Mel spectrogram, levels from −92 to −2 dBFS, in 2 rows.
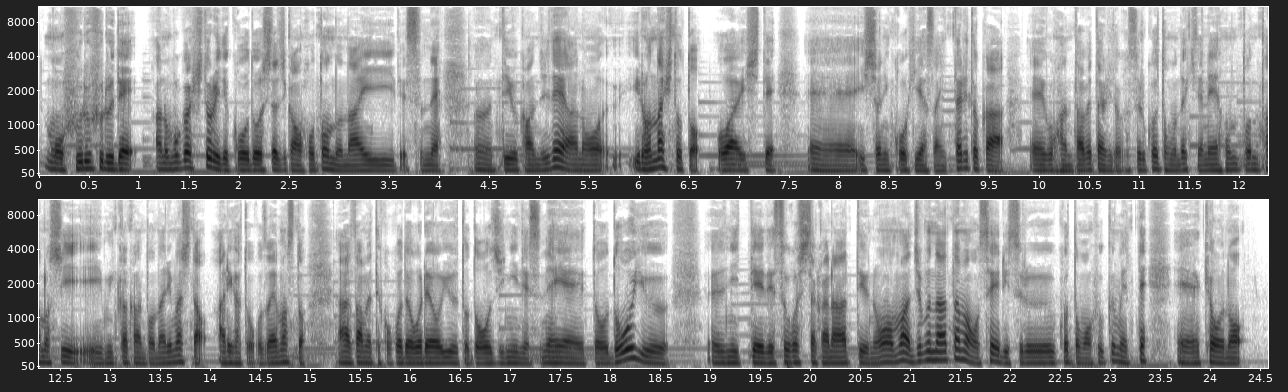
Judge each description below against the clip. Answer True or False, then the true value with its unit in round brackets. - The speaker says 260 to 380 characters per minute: False (430 characters per minute)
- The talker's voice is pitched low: True (110 Hz)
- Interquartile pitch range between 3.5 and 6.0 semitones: False (2.5 semitones)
